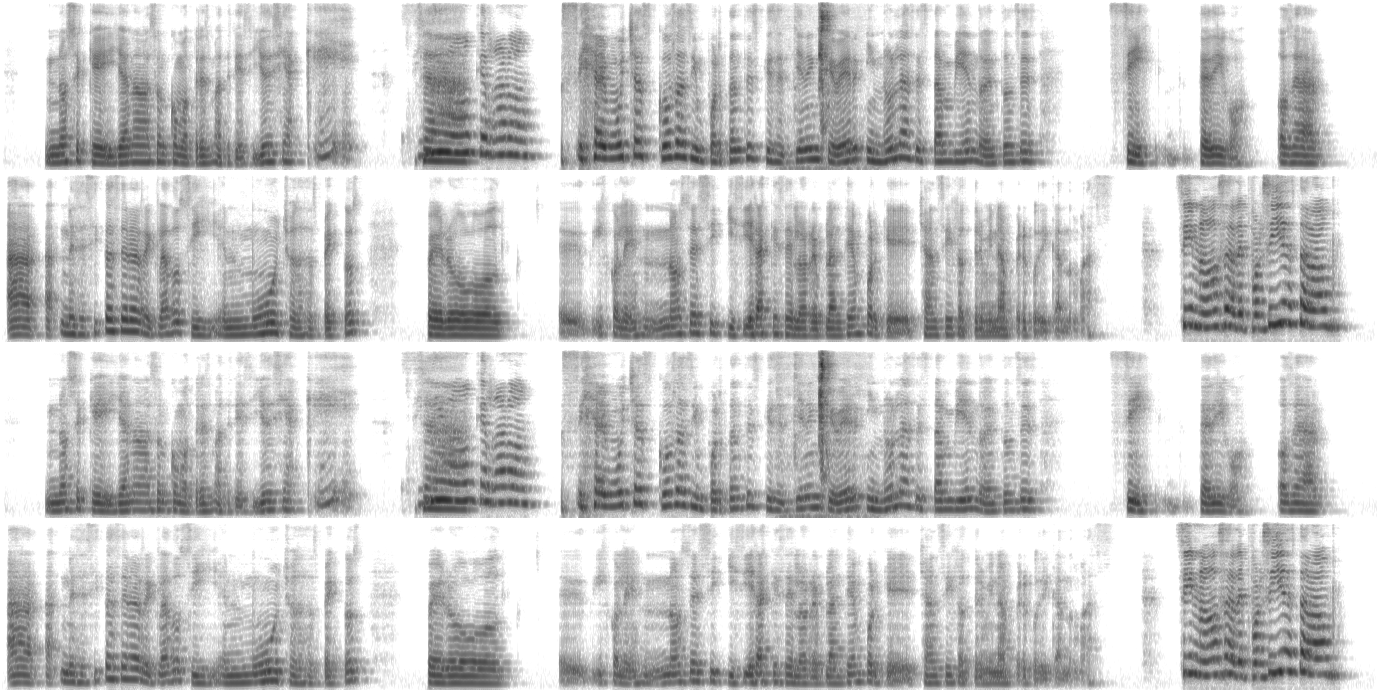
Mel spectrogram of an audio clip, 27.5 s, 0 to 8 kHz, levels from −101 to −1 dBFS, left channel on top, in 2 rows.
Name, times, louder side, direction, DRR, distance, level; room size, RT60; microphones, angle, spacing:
voice 1, 0.4-3.5 4.2-4.6 5.6-10.3 11.2-12.4 12.8-13.2 13.8-17.3 18.0-18.7 19.3-24.4, left 3 dB, 55° left, 0.8 m, -34 dB
voice 2, 4.1-5.3 25.5-27.1, left 1 dB, 5° left, 2.0 m, -28 dB
sound 1, 7.7-8.7, right 6 dB, 25° right, 1.6 m, -32 dB
9.9 x 4.1 x 3.4 m
head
